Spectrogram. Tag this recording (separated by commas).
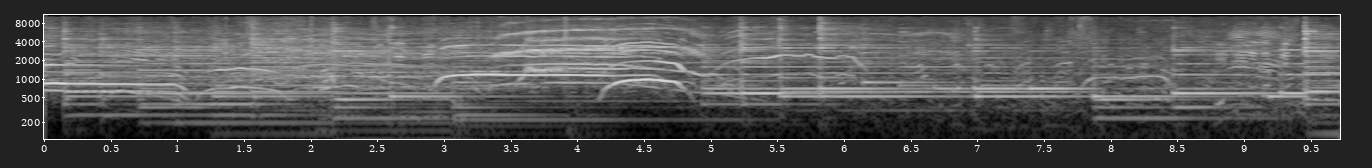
Speech, Music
